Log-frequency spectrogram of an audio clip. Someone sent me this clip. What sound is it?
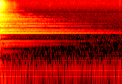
sound is me hitting a half full metal canister with a spoon.
clang, canister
